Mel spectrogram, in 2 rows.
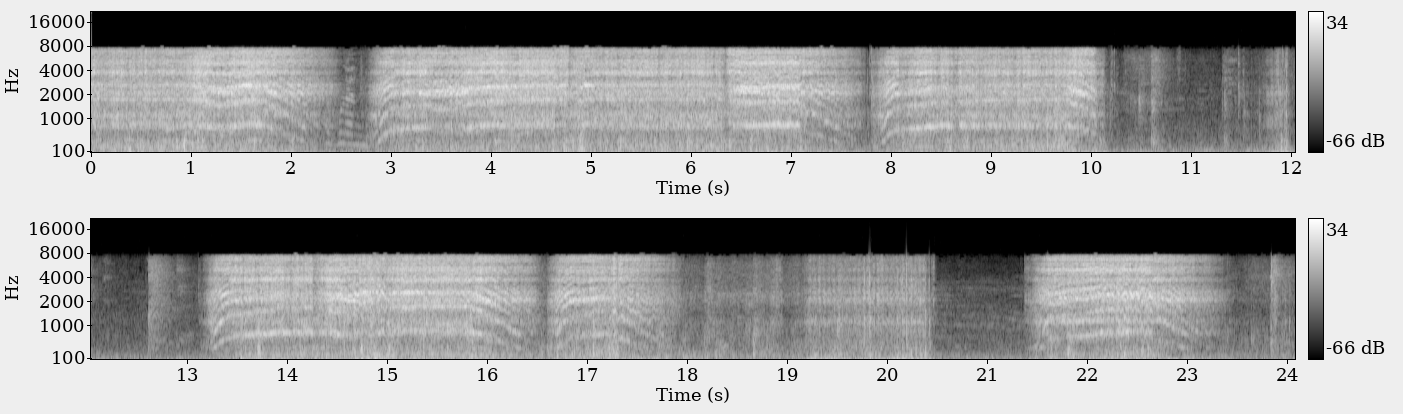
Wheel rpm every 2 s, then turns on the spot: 210, 100, 220, 160, 180, 20, 50, 210, 80, 10, 30, 80.
10-12 18-22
